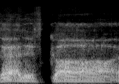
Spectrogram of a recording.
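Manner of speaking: gruff, angry, drawn-out delivery. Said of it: "You sounded angry".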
